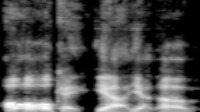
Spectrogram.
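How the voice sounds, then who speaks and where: A man's voice: medium pitch, lively intonation, measured pace, muffled recording. A man giving casual reaction commentary on a clip, exasperated and laughing, with slangy asides.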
